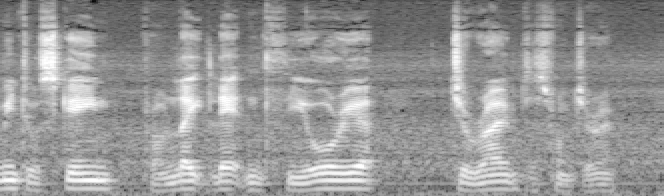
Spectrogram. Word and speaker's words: theoria: Here it's got Theoria, here it's got Theoria. I think it's a longer O, Theoria, which will probably be like an Italian accent on that.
